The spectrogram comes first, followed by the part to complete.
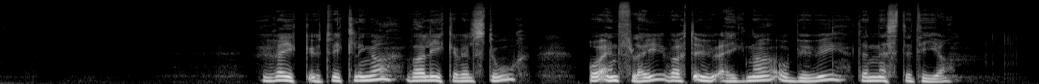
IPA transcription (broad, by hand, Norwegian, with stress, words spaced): ˈʁœʏkʉˌtʋɪklɪŋɑ ˈʋɑː ˈliːkəˌʋɛl ˈstuːʁ ˈoː ˈæɪn ˈflœʏ ˈʋɑʁt ˈʉːæɪɡnɑ ˈoː ˈbʉː ˈiː ˈdɛn ˈnɛstə ˈtiːɑ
